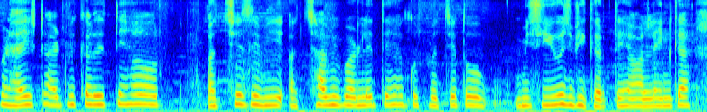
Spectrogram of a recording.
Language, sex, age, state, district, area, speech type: Hindi, female, 18-30, Uttar Pradesh, Varanasi, rural, spontaneous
